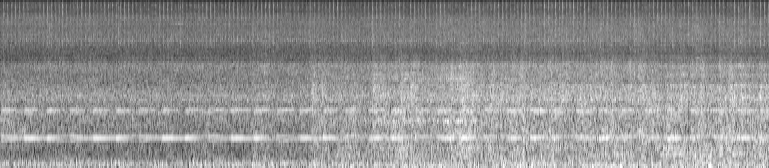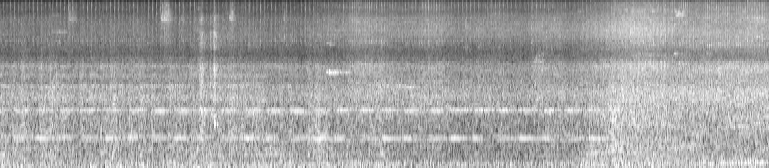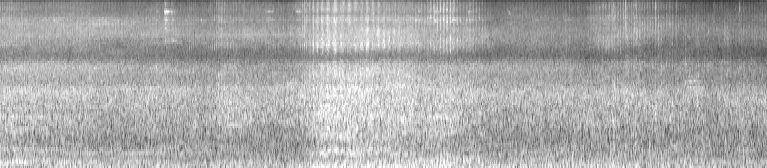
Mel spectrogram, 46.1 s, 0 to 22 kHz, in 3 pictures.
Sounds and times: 0.0s Railroad crossing 46.1s
0.0s Traffic Sound 46.1s

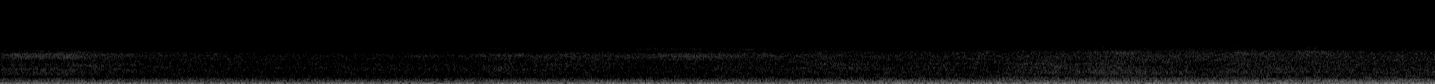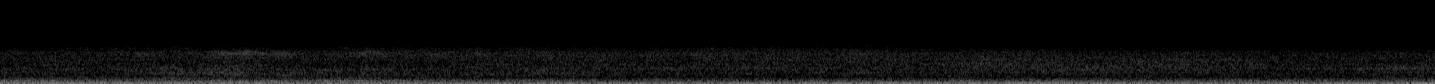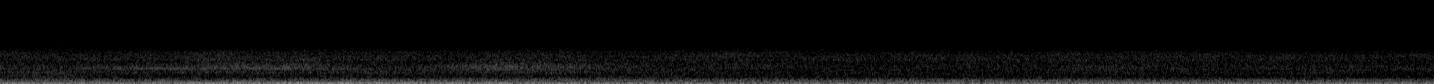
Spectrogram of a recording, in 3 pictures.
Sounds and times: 0.0s Trains pass regularly 43.0s
5.0s autobahn traffic 43.0s

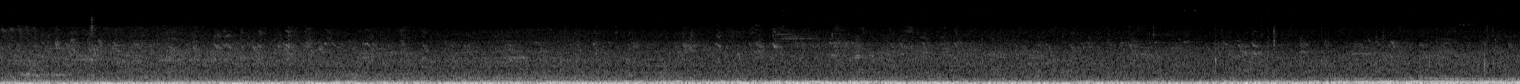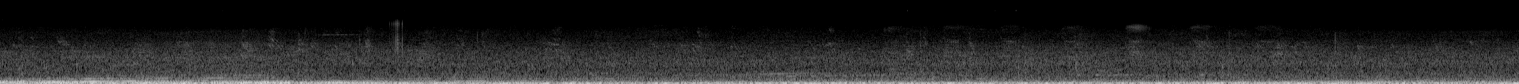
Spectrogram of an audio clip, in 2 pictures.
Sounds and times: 0.0s big groups of crows that gather in a tree 30.3s
0.0s distant traffic above 30.3s

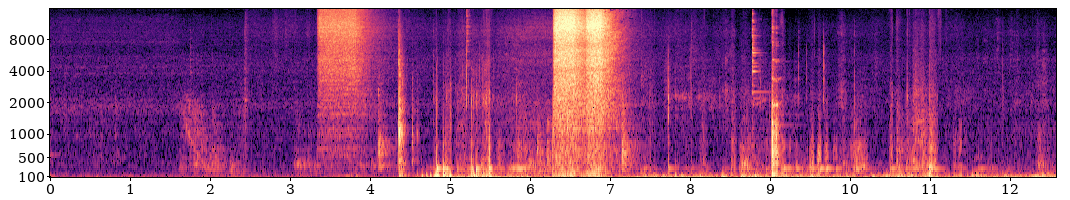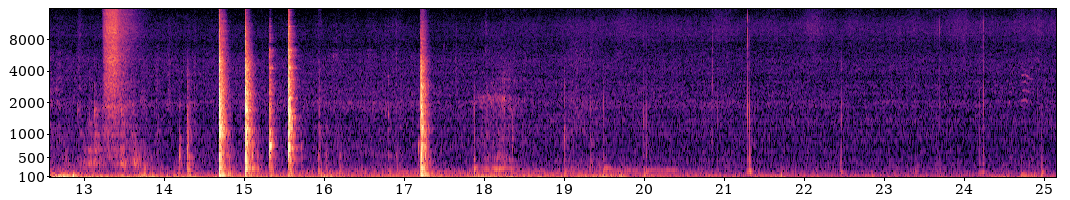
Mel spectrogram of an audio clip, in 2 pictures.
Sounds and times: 3.3s milk being steamed 4.5s
5.8s milk being steamed 7.4s
8.8s clanging of metal cups 9.3s

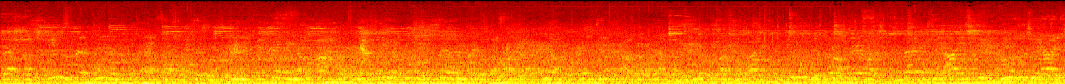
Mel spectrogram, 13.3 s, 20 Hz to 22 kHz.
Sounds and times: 0.0s vehicles 13.3s

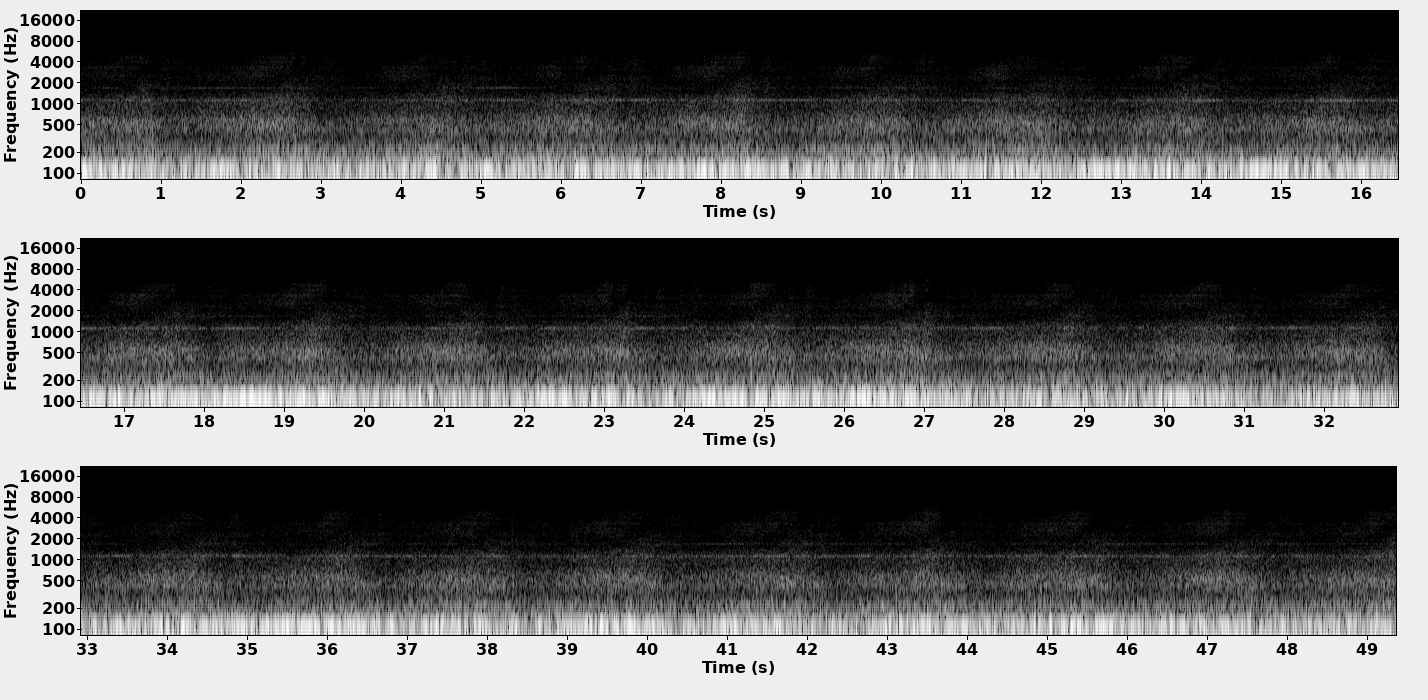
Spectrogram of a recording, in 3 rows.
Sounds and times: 0.0s rotating humming generator 49.3s
0.0s sky and wood larks 49.3s

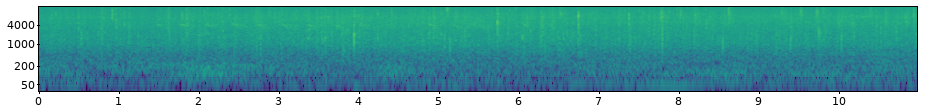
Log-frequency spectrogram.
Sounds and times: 0.0s Rain 10.9s

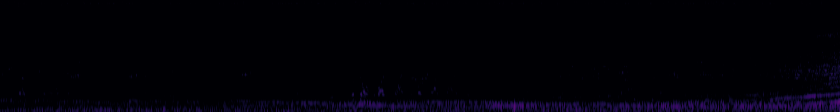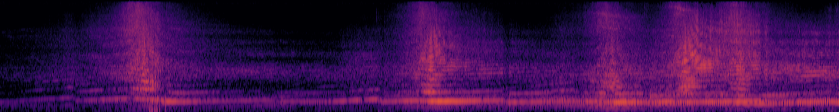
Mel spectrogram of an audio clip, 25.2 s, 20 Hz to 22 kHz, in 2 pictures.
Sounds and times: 9.5s classic superbikes practice 25.1s

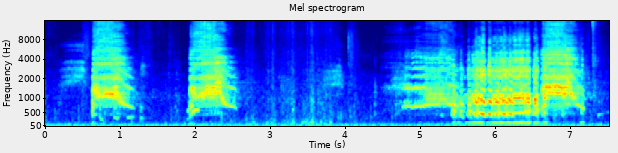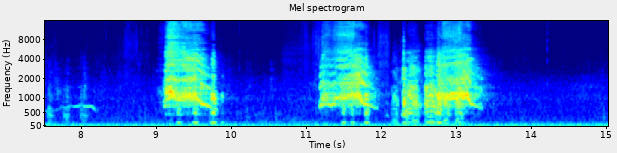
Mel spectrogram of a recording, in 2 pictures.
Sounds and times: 0.2s Geese are shouting 2.7s
4.6s Geese are shouting 8.3s
9.0s Geese are shouting 10.0s
11.1s Geese are shouting 13.5s

